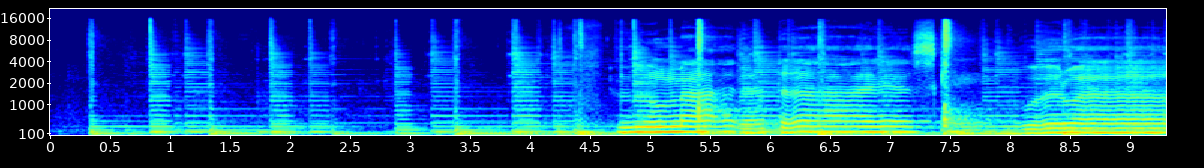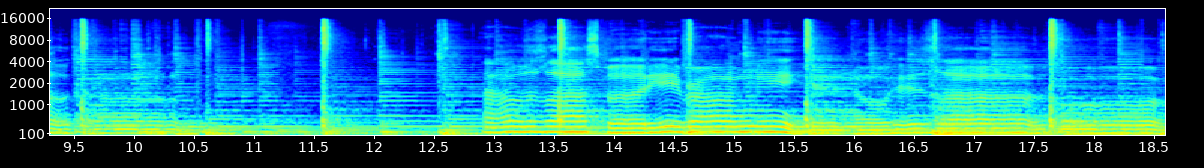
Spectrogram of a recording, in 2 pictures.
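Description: A live worship band plays a contemporary worship song. It opens with strummed acoustic guitar, and a sung melody joins about five seconds in.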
